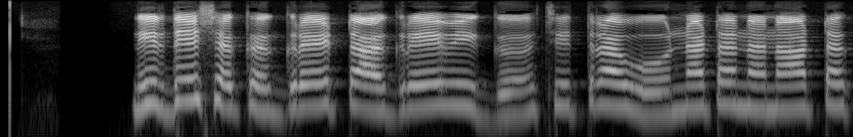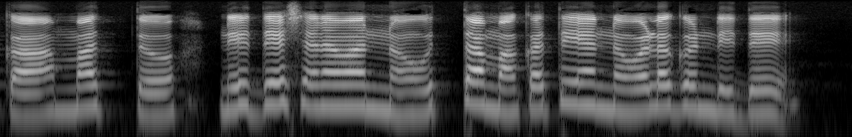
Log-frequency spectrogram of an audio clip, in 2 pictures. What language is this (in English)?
Kannada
